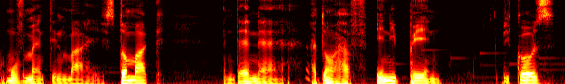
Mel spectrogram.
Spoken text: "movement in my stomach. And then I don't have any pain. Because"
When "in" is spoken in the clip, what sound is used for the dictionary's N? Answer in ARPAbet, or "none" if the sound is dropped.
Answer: N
